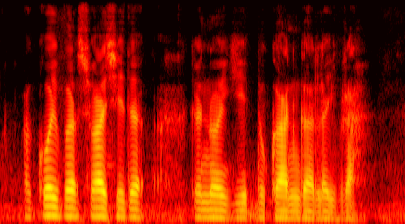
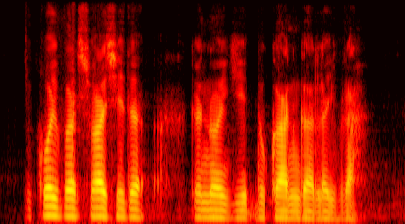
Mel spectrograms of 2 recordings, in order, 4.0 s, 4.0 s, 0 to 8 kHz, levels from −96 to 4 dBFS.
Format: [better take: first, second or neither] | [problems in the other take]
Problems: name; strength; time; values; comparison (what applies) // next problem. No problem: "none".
first | noise reduction (neural separator model SepFormer DNS4)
